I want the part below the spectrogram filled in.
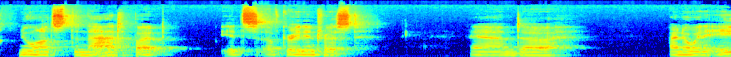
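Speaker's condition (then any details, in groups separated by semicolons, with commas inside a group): No condition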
